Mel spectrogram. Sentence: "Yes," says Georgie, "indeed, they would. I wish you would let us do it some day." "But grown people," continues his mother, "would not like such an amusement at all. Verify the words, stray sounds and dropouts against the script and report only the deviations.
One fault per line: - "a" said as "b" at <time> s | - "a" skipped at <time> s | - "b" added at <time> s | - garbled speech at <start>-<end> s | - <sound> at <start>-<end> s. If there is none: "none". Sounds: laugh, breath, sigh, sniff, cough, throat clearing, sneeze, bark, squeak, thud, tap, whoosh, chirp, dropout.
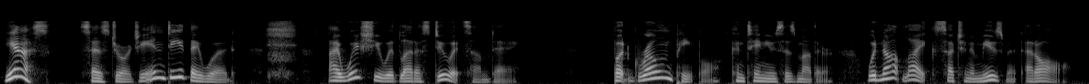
- sniff at 2.6-3.0 s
